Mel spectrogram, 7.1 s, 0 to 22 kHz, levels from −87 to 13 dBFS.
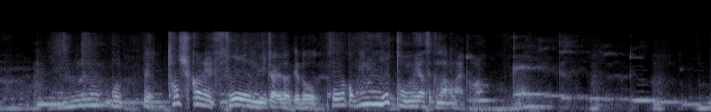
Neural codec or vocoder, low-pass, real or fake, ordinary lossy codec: codec, 16 kHz, 2 kbps, FreqCodec, smaller model; none; fake; none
